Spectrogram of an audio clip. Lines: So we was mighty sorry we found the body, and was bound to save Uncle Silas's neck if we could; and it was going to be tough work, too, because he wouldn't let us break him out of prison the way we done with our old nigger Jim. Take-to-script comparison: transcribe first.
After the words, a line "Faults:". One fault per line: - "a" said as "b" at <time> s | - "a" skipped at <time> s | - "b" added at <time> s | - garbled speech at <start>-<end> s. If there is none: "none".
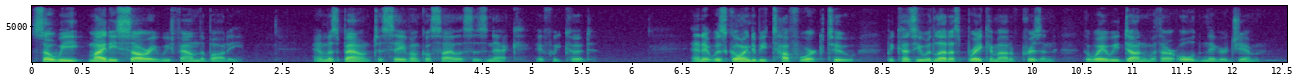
So we mighty sorry we found the body, and was bound to save Uncle Silas's neck if we could; and it was going to be tough work, too, because he would let us break him out of prison the way we done with our old nigger Jim.
Faults:
- "was" skipped at 0.5 s
- "wouldn't" said as "would" at 8.9 s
